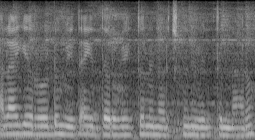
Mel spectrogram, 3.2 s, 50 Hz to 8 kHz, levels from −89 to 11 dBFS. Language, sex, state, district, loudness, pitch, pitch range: Telugu, female, Telangana, Mahabubabad, -19 LUFS, 170 Hz, 165-180 Hz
